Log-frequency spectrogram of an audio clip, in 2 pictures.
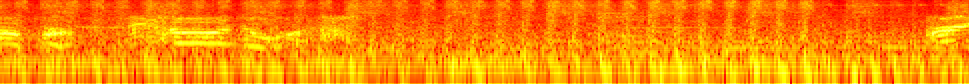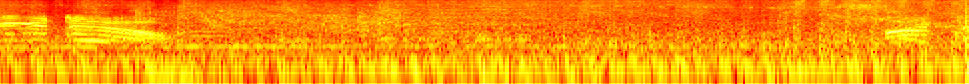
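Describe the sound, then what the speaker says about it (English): Gunfire and a hovering police helicopter fill a GTA bank heist shootout, with bursts of shots, a steady rotor drone and loud game effects blended with shouted voices. "FIB chopper, he's on to us!"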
